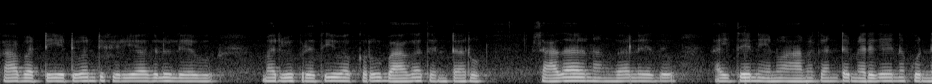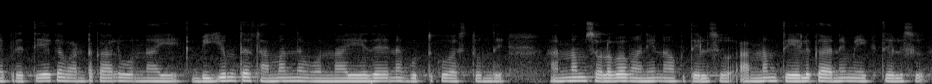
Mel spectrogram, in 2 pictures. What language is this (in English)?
Telugu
